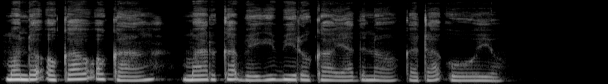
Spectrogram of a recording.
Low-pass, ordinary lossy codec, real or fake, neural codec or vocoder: none; none; real; none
